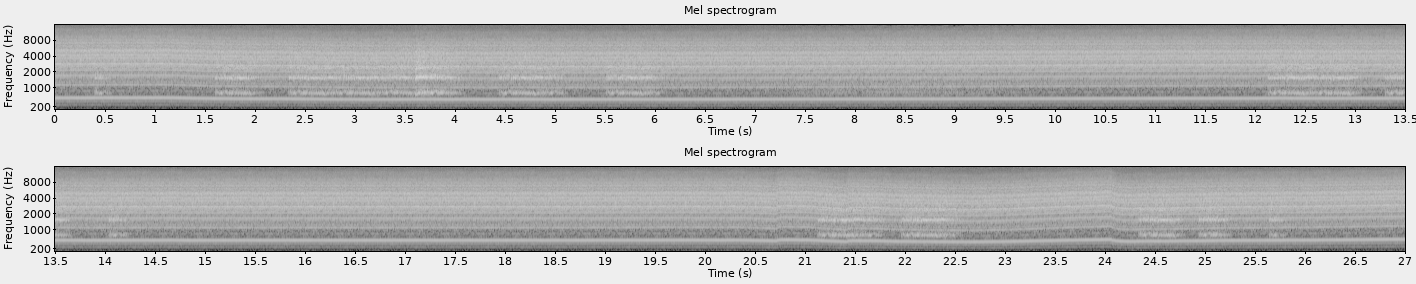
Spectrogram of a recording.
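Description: A racing car engine whines steadily at high revs, dipping and climbing in pitch as it shifts gears.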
